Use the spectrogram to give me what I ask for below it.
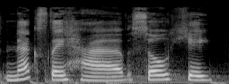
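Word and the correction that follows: Song Hye-kyo: I always mispronounce her name, but it's Song Hye Gyo.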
